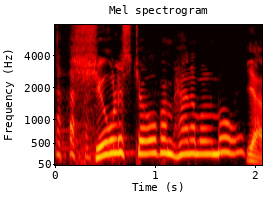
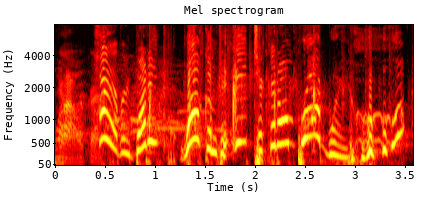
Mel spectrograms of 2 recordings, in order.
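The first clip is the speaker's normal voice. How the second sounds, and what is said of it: Mickey Mouse impression. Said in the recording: “impersonation of Mickey Mouse”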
